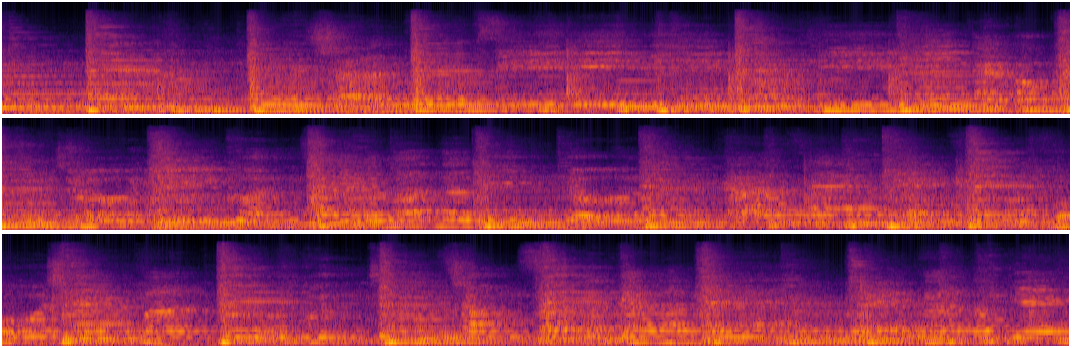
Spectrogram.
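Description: Acoustic guitars strummed in a steady rhythm, with a voice singing a pop melody over them.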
